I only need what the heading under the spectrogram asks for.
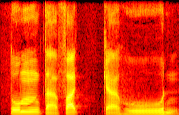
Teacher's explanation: Hun dibaca panjang. Ini namanya adalah mad arid li sukun.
